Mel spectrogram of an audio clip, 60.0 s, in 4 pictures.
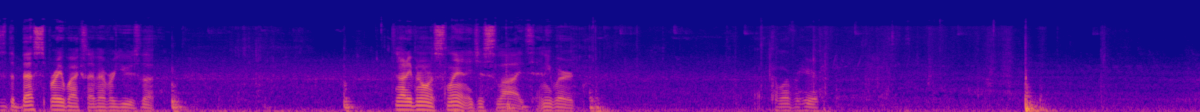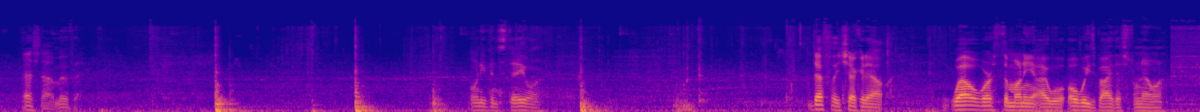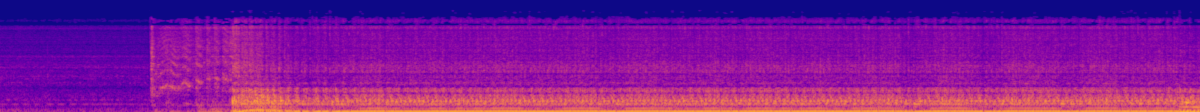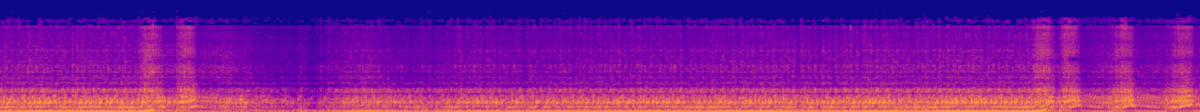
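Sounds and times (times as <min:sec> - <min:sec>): car engine starting and idling: 0:29.6 - 1:00.0
engine revving: 0:31.9 - 1:00.0.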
